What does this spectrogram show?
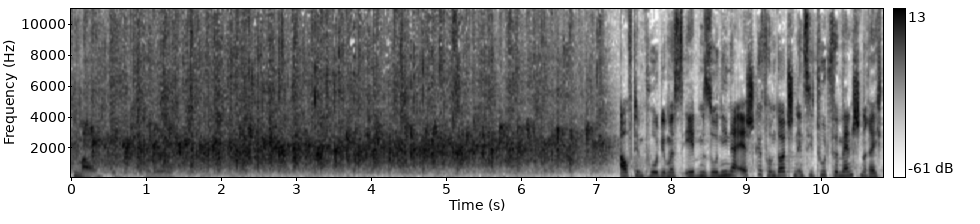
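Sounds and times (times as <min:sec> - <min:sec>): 
speech: 0:00.0 - 0:01.6, 0:07.3 - 0:10.8
applause: 0:00.0 - 0:07.3.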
